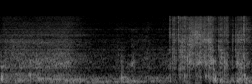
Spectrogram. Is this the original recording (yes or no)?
no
